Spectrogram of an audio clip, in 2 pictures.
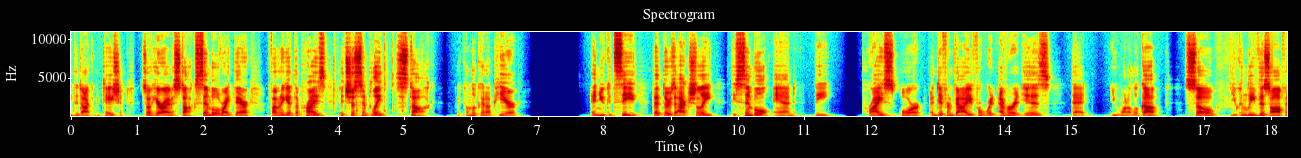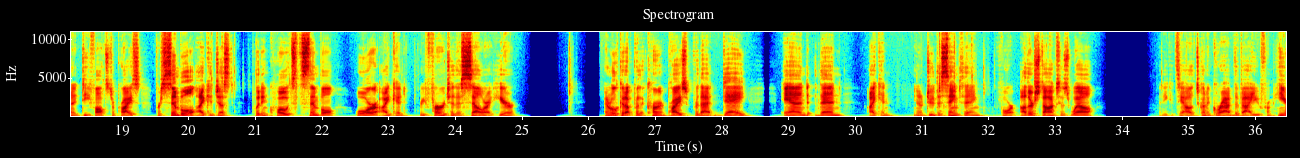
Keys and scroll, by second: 3.6-5.3 typing, 6.6-7.9 typing, 17.7 BackSpace, 20.0-22.5 typing, 25.6 Return, 30.9-32.3 typing, 32.6 shift+Return, 33.8 super+c, 34.7 super+v.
